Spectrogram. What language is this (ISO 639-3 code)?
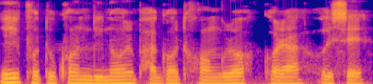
asm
